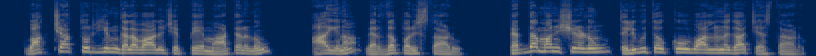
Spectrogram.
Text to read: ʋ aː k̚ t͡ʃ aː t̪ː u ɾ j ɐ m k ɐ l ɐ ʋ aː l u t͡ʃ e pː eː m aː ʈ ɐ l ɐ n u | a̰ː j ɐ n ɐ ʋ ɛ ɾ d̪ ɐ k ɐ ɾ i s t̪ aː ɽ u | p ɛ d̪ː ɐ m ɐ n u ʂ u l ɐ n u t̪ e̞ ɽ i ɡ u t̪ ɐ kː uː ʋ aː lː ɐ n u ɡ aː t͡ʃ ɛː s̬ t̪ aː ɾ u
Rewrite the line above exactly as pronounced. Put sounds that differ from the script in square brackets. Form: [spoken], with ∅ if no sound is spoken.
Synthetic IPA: ʋ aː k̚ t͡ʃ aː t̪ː u ɾ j ɐ m [ɡ] ɐ l ɐ ʋ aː l u t͡ʃ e pː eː m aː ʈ ɐ l ɐ n u | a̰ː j ɐ n ɐ ʋ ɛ ɾ d̪ ɐ [p] ɐ ɾ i s t̪ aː ɽ u | p ɛ d̪ː ɐ m ɐ n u ʂ u l ɐ n u t̪ e̞ [l] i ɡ u t̪ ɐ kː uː ʋ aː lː ɐ n u ɡ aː t͡ʃ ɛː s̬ t̪ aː [ɽ] u

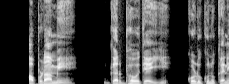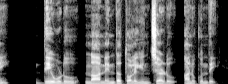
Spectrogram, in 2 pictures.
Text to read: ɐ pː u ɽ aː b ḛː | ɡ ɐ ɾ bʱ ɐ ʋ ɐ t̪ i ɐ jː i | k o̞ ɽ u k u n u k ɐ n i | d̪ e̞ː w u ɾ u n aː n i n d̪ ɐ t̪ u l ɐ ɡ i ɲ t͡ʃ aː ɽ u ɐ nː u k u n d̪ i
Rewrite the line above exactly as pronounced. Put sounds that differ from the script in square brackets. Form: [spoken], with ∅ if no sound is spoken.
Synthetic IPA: ɐ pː u ɽ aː [m] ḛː | ɡ ɐ ɾ bʱ ɐ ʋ ɐ t̪ i ɐ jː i | k o̞ ɽ u k u n u k ɐ n i | d̪ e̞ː w u [ɽ] u n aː n i n d̪ ɐ t̪ [ɔ] l ɐ ɡ i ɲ t͡ʃ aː ɽ u ɐ [n] u k u n d̪ i

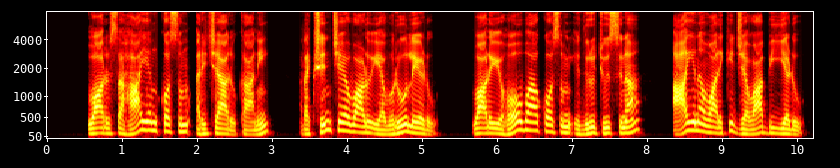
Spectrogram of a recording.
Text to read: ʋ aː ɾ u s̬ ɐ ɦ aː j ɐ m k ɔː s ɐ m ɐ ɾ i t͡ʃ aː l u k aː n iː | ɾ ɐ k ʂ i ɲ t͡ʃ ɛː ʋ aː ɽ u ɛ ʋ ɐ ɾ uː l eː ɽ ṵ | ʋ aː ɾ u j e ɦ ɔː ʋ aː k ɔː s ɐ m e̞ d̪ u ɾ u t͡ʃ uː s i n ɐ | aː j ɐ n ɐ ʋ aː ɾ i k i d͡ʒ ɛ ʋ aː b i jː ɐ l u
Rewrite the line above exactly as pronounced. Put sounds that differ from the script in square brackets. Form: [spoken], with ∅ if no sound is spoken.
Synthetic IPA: ʋ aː ɾ u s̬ ɐ ɦ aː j ɐ m k ɔː s ɐ m ɐ ɾ i t͡ʃ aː [ɾ] u k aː n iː | ɾ ɐ k ʂ i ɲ t͡ʃ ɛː ʋ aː ɽ u ɛ ʋ ɐ ɾ uː l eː ɽ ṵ | ʋ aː ɾ u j e ɦ ɔː ʋ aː k ɔː s ɐ m e̞ d̪ u ɾ u t͡ʃ uː s i n ɐ | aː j ɐ n ɐ ʋ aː ɾ i k i d͡ʒ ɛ ʋ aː b i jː ɐ [ɽ] u

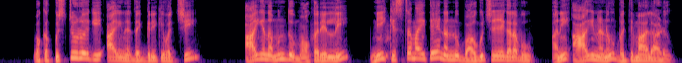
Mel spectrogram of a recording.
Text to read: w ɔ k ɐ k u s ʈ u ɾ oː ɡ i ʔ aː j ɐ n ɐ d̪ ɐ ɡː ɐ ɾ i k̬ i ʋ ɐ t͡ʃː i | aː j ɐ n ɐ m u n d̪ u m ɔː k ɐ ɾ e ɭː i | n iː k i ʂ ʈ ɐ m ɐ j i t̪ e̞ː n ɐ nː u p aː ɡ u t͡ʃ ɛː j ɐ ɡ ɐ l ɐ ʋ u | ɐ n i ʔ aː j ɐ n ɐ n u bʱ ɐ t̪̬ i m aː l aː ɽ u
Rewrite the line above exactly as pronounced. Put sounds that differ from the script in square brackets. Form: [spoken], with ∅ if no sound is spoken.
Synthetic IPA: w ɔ k ɐ k u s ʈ u ɾ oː ɡ i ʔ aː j ɐ n ɐ d̪ ɐ ɡː ɐ ɾ i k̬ i ʋ ɐ t͡ʃː i | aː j ɐ n ɐ m u n d̪ u m ɔː k ɐ ɾ e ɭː i | n iː k i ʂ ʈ ɐ m ɐ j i t̪ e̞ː n ɐ nː u [b] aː ɡ u t͡ʃ ɛː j ɐ ɡ ɐ l ɐ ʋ u | ɐ n i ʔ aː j ɐ n ɐ n u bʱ ɐ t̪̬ i m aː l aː ɽ u

